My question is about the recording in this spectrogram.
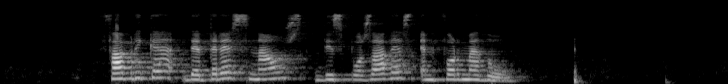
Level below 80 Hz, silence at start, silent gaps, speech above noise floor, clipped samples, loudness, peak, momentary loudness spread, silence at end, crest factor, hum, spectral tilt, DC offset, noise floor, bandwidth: -64 dBFS; 1.05 s; none; 49 dB; under 0.1%; -22 LUFS; 0 dBFS; 20 LU; 1.5 s; 24 dB; none; -4 dB/octave; under 0.1%; -71 dBFS; 11.5 kHz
